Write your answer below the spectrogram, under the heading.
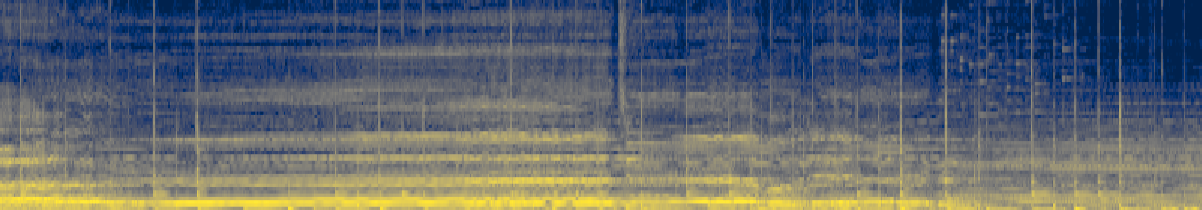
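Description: Hindustani classical vocal in Raag Jog with tabla accompaniment. A voice holds one long note for about six seconds, then moves through wavering, ornamented turns to a higher note, over a steady tabla rhythm.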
